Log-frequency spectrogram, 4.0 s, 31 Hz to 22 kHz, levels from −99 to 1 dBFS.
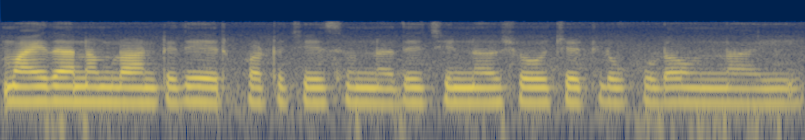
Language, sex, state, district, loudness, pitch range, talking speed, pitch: Telugu, female, Telangana, Komaram Bheem, -18 LUFS, 180-190 Hz, 150 wpm, 185 Hz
